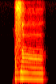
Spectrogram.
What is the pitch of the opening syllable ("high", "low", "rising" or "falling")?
high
